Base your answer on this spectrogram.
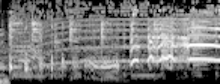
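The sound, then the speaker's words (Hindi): A rooster crows loudly over a backing of steady music, its call rising and wavering before trailing off, with a few clucking notes mixed in. “Cake न मैं लाया पर लाया मुर्गा।”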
